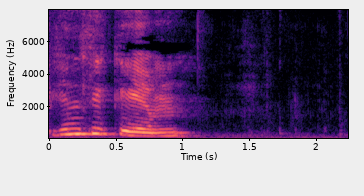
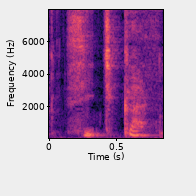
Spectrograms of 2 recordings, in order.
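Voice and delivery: whisper; 2 semitones lower, 7 dB quieter than usual. Real, not acted. Whispering aside near the baby.

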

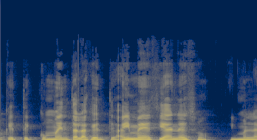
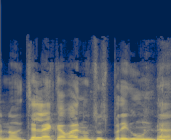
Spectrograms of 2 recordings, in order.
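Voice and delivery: laughing; 4 semitones higher than usual. Real, not acted. Laughing at his own story.

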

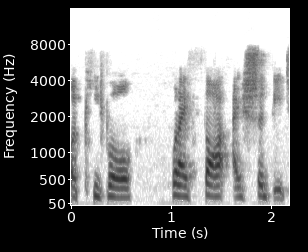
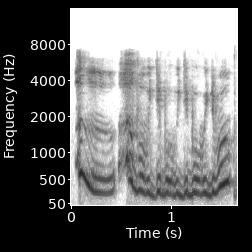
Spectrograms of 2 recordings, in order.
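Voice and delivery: silly mom voice; 4 semitones higher, faster than usual. Retold or imitated. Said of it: "always talks like that".

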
